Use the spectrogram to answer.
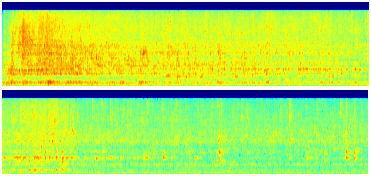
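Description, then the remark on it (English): A toilet flushes loudly, a strong rushing whoosh of water that gradually tapers into a quieter refilling trickle and gurgle, with no voices present. “Ha ha, toilet flush, please.”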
